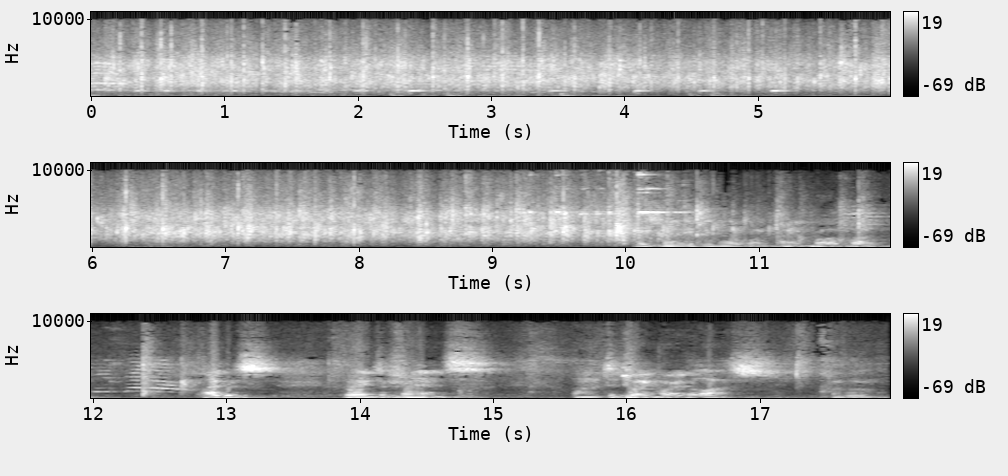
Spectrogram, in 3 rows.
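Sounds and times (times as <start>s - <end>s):
faint cheers: 0.0s - 4.7s
low hum: 0.0s - 6.9s
audience applause: 0.0s - 11.8s
speech: 10.3s - 12.1s, 12.8s - 15.0s, 15.6s - 17.9s.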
